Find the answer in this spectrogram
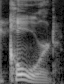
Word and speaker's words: Kord: But yeah, basically, all we know is that her name is going to be Cord, but it's spelled Kord, the way Ted Cord's last name is.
